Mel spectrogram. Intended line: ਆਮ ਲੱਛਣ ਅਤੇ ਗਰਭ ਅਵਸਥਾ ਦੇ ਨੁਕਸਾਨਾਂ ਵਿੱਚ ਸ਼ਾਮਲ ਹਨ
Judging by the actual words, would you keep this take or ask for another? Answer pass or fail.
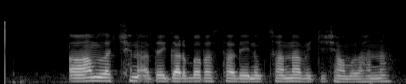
pass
